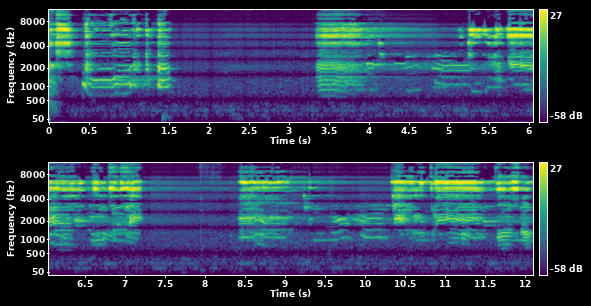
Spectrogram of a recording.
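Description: Snippets of a dancehall song with vocals, thin-sounding with almost no bass. It cuts out twice for a second or two of near silence, once early on and once about two-thirds of the way through.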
